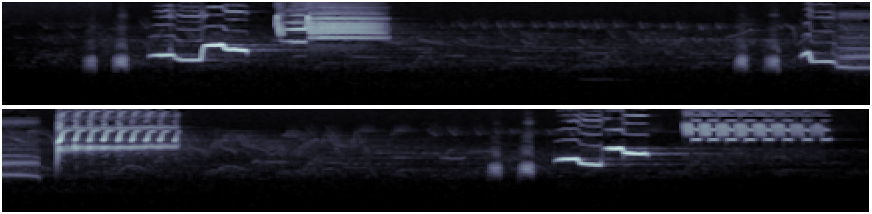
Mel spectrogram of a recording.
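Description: wood thrush song

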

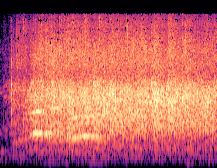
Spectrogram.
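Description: thunderous applause

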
